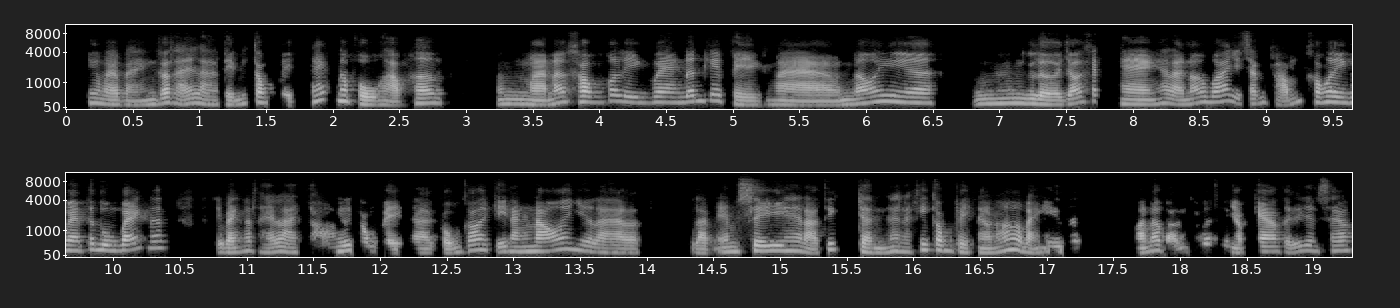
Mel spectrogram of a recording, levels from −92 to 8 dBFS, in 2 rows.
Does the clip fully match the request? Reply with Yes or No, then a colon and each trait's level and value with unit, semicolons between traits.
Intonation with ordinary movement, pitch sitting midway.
No: wide, 6.1 semitones; medium, 155 Hz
